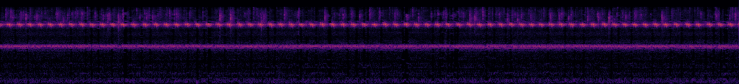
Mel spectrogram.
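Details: Cricket sounding at night with a sustained shrill, fast-pulsing high note and a weaker overtone above. The rhythm is regular throughout, with faint scattered ticks underneath.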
